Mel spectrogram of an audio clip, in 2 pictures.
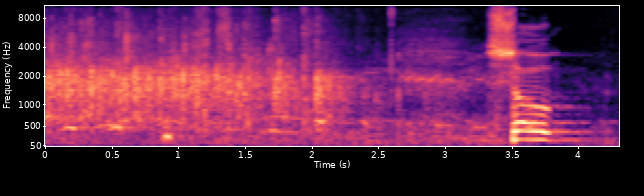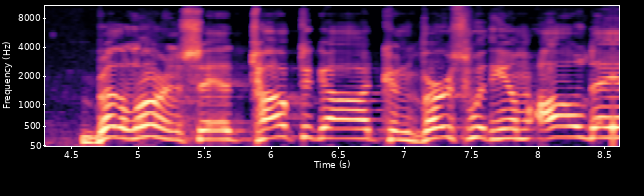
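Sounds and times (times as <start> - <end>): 
thin scattered hand clapping from part of a crowd: 0.0 - 2.6
speech: 3.6 - 8.6.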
